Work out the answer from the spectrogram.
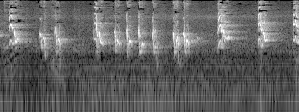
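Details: Kecial kombo (cucak kombo) sings busily in roll tembak style, a quick stream of high, sharp chirps and short whistled notes in uneven bursts.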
